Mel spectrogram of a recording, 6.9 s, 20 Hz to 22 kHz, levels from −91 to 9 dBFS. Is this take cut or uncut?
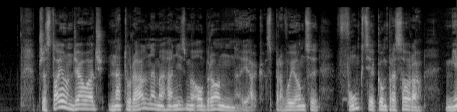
uncut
